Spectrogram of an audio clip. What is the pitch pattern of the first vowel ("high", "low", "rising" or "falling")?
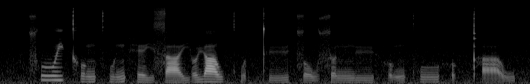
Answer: high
